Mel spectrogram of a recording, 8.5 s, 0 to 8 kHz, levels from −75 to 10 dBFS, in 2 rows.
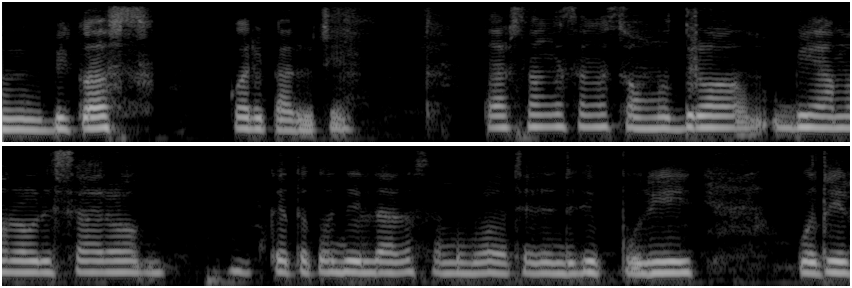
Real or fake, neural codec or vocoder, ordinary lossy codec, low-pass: fake; codec, 16 kHz in and 24 kHz out, 1.1 kbps, FireRedTTS-2 codec; none; 7.2 kHz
